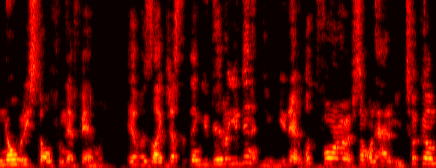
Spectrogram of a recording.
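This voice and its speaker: In an American accent, a man with a high pitch talks at a very fast pace in an animated tone with ordinary pitch variation. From New Bedford, Massachusetts. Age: 40s. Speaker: person in long-term recovery. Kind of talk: casual interview chat, telling life story.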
